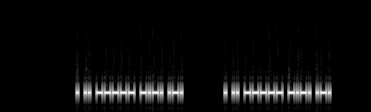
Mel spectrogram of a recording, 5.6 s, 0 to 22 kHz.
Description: Morse code, heard as a keyed tone, about 40 wpm, 700 Hz. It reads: EI0CR EI0CR
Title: DXCC-100 Call Signs - 5 Characters - Repeated 2x - 40wpm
